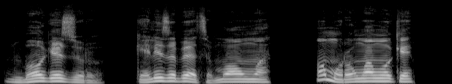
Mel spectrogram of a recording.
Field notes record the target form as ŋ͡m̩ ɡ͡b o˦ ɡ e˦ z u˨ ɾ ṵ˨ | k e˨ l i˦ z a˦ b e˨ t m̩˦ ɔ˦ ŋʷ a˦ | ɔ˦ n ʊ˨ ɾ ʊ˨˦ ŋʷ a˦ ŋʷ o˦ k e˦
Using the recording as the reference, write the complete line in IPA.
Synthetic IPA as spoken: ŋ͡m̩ ɡ͡b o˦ ɡ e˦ z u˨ ɾ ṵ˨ | k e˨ l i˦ z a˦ b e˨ t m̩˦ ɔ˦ ŋʷ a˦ | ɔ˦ m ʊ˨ ɾ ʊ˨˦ ŋʷ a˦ ŋʷ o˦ k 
